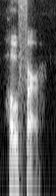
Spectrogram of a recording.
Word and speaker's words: Hofer: So let's get to our prospect of the week, and that is Joel Hofer of the – did I say that right? – Yes.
